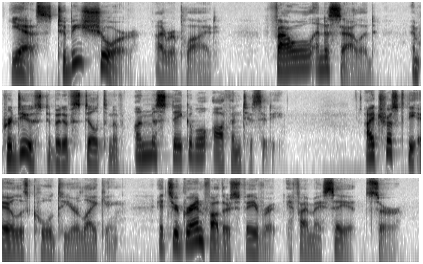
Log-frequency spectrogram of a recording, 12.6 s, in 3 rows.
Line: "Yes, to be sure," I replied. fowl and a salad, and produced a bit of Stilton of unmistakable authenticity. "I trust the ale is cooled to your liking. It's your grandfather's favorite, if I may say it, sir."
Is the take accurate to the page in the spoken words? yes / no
yes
